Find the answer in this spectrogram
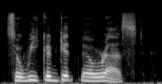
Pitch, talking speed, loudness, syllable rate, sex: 175 Hz, 220 wpm, -16 LUFS, 4.4 syllables/s, male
